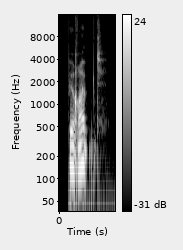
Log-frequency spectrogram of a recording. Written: berømt

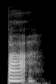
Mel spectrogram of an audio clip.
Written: bare

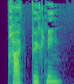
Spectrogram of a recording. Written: pragtbygning

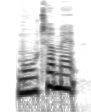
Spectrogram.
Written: motormand

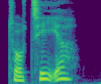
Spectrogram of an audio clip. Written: tortere

